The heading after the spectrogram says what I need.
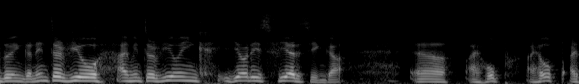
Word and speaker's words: Joris: It's Joris, yeah. Joris, Joris. okay. Joris Wiersinga. Welcome. Apologies for the Dutch name, it's unpronounceable.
